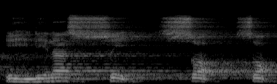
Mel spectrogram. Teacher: huruf shad dalam keadaan kasroh, ya. Huruf shad tetap dibaca tebal. Ihdinas si, so, ya, dia tebal.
